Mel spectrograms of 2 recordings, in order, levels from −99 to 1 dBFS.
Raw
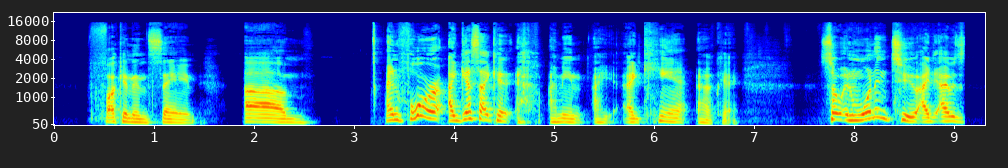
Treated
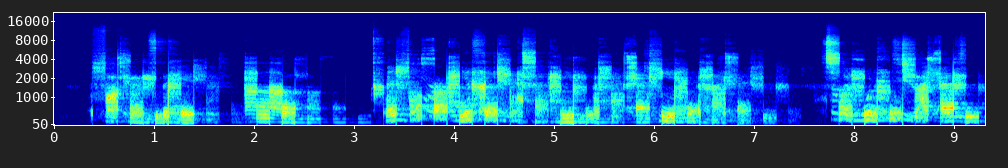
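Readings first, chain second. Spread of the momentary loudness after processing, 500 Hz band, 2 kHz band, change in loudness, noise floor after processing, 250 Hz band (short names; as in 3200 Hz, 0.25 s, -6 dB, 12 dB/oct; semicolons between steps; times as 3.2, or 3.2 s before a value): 12 LU, -13.5 dB, -14.5 dB, -15.0 dB, -84 dBFS, -16.0 dB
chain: compressor 4:1, threshold -30 dBFS, peak gain reduction 13 dB; shoebox room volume 2100 m³, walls furnished, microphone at 4.9 m; flange 0.51 Hz, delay 3.4 ms, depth 3.8 ms, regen -84%; stepped band-pass 7.9 Hz 320–4100 Hz; gain +4 dB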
